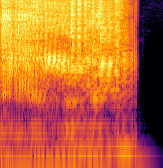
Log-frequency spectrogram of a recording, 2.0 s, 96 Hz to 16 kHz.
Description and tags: DIA S15 Warped Bass - B (26)
Cutted parts of an audio experiment using Carbon Electra Saws with some internal pitch envelope going on, going into trash 2, going into eq modulation, going into manipulator (formant & pitch shift, a bit fm modulation on a shifting frequency at times), going into ott
Carbon-Electra, Distortion, EQ-Modulation, FM, Formant-Shift, Freestyle, Frequency-Modulation, Frequency-Shift, Manipulator, Pitched, Pitch-Shift, Sound-Design, Trash2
